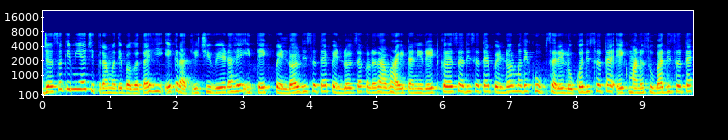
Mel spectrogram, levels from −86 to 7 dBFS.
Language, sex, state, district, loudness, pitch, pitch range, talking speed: Marathi, female, Maharashtra, Washim, -16 LUFS, 240 Hz, 205-275 Hz, 245 wpm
